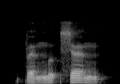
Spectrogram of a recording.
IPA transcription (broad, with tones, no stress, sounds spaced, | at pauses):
p œ˨ ŋ ʊ˦˨ ʔ s œ˦˨ ŋ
